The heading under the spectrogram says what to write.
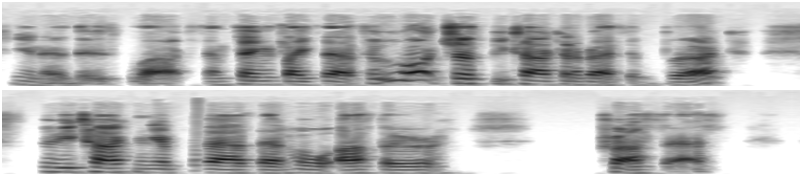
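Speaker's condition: Profound hearing loss, congenital, high-frequency

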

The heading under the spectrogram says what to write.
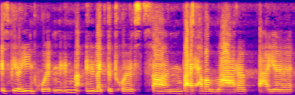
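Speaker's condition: Hearing impairment, congenital, bilateral cochlear implants

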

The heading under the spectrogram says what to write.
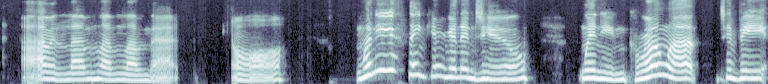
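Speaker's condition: ALS; feeding tube not yet used

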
